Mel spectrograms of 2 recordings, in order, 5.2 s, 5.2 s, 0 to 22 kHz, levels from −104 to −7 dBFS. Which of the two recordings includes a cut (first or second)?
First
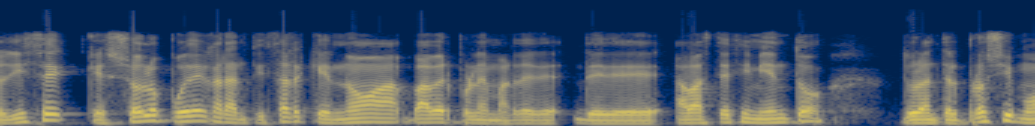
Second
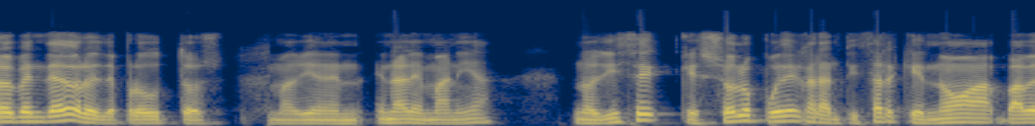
second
